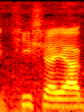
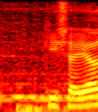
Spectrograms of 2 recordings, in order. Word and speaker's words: Quixaya: Quixaya significa en el idioma cachiquel maya, Quixia, que se pronuncia Quix, corazón, ya, que es agua.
